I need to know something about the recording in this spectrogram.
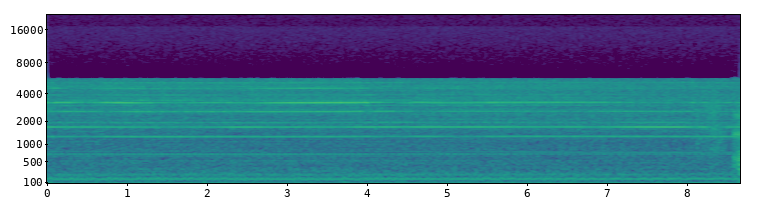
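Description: A steady low hum with a few faint, steady high whining tones above it and no other events. It is a constant background drone on the broadcast audio.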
